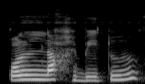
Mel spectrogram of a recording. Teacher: قُلْنَا اهْبِطُوا، قاف جو ہے حرف مستعلیہ کا حرف، اس کو پر پڑھیں گے، نون کو ہا سے ملائیں گے، ہا حرف حلقی کا حرف ہے، حلق کے نچلے حصے سے ادا کریں گے۔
